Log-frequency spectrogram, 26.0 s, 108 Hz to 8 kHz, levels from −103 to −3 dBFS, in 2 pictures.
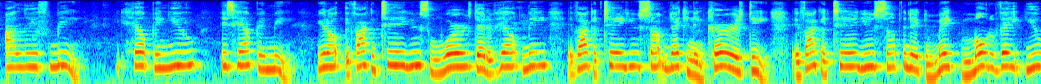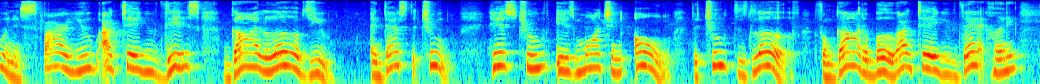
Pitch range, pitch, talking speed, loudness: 205-270 Hz, 255 Hz, 170 wpm, -26 LUFS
